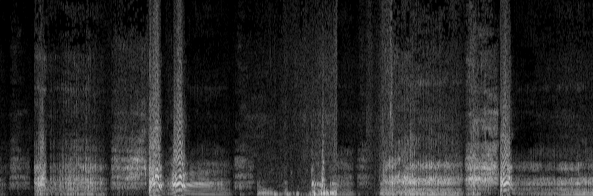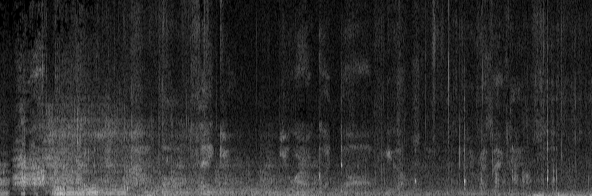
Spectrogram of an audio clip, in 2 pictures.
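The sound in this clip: A dog bites and gnaws on a very hard chew. Sharp cracking clicks and scraping crunches come thick at first and settle into steadier grinding, with low rumbling sounds underneath.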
